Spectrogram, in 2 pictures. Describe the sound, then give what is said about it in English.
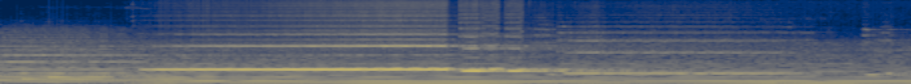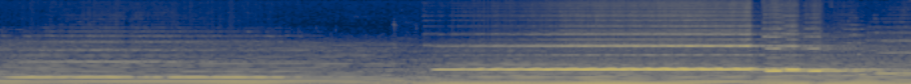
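A breathy pan flute (panpipe) in a film score plays a slow, expressive melody of long held notes over warm, sustained orchestral pads, fading to a softer passage midway before the flute returns. “We can immediately hear the expressive nature of the pan flute.”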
